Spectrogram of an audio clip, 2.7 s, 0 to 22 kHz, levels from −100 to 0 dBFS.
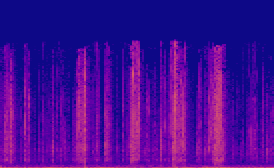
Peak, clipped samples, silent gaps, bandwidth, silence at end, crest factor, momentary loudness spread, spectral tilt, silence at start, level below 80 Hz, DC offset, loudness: -12 dBFS; under 0.1%; none; 17 kHz; 0 s; 30 dB; 15 LU; 0 dB/octave; 0 s; -50 dBFS; under 0.1%; -43 LUFS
